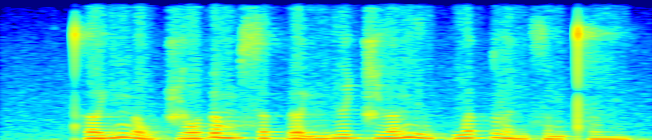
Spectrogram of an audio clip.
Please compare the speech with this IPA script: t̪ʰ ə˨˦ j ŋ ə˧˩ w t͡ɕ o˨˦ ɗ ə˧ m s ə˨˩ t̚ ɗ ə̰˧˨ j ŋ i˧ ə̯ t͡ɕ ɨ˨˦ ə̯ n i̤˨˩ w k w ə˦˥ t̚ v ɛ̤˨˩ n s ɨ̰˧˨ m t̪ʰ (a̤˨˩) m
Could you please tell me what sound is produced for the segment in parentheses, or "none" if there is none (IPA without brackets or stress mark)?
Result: ə̤˨˩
